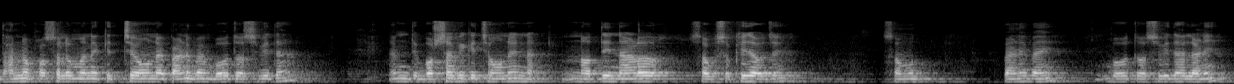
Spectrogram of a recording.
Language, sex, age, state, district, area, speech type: Odia, male, 18-30, Odisha, Rayagada, urban, spontaneous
